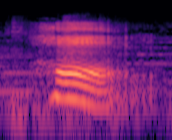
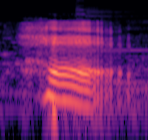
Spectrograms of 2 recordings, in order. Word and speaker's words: hair: diing diing diing hir hair hair hair just notice the r sound is not pronounced so clearly in British pronunciation that we'll take it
